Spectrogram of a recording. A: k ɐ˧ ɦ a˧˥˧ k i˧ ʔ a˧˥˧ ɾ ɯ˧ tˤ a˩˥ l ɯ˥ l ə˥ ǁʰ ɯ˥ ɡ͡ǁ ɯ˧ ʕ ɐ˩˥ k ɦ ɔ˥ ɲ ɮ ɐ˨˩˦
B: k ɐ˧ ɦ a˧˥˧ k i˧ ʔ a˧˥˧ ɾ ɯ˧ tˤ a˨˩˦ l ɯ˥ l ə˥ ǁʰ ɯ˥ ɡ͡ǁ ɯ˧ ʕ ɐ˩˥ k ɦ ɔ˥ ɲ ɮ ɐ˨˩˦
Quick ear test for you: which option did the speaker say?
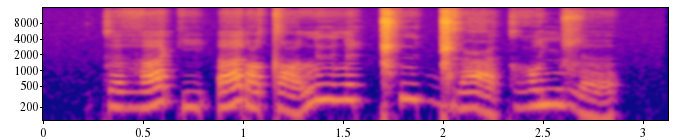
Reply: B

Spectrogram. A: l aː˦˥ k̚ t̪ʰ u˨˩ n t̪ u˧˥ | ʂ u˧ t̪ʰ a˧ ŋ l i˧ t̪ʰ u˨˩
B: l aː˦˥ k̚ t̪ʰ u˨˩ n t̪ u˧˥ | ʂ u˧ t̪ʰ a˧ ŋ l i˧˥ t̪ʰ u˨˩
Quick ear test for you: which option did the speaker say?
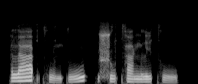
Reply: B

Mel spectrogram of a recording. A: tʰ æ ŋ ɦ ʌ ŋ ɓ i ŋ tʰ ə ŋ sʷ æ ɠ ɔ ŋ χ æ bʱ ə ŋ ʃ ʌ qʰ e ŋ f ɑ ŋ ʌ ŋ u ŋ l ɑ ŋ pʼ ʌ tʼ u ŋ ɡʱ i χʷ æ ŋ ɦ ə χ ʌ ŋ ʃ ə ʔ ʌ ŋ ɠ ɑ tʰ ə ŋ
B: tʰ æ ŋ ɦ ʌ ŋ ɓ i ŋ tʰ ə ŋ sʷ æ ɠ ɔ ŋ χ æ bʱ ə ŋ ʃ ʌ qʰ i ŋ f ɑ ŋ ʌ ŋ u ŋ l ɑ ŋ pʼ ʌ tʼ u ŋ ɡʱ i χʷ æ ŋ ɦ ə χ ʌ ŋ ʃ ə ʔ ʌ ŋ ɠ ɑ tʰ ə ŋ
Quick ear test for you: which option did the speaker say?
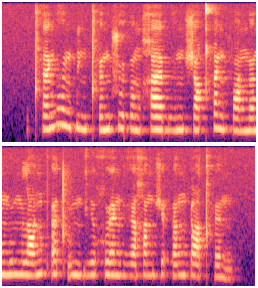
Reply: B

